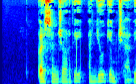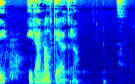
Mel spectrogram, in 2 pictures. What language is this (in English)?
Catalan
